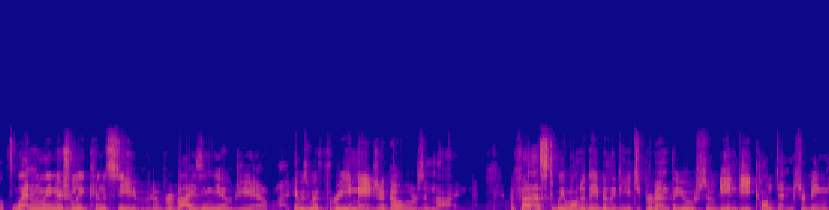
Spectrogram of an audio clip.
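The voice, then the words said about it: Silly put-on accent. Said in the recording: “my silly accents that I use when I'm playing my stream games”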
